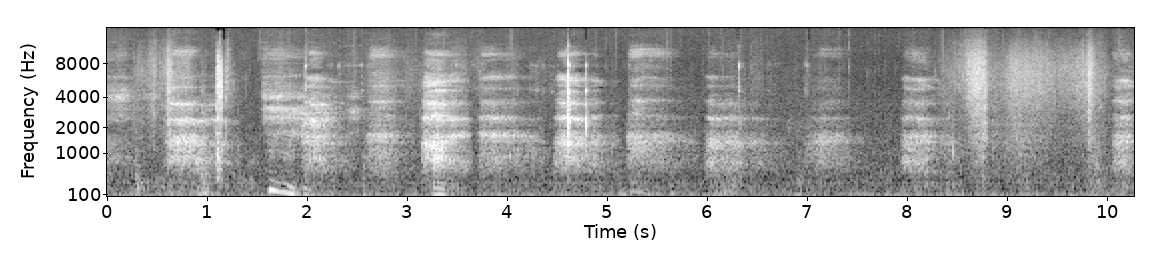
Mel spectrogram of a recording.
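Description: A young man pants and gasps heavily.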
